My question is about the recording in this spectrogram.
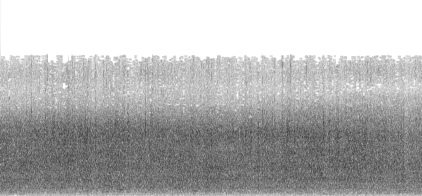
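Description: O-gauge model freight train rolling past on the layout's track, its metal wheels on the rails making a steady rushing noise, with a crowd murmuring in the hall underneath.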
